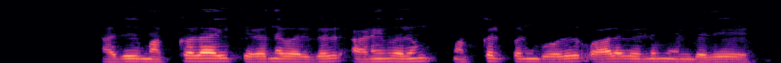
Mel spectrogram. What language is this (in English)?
Tamil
